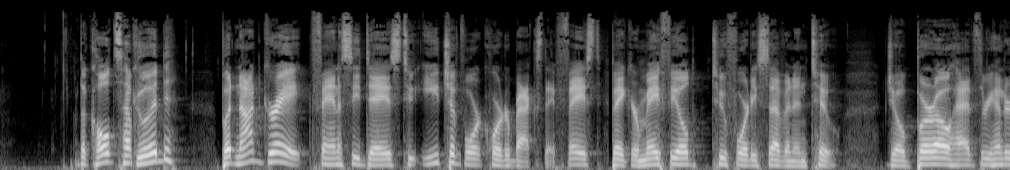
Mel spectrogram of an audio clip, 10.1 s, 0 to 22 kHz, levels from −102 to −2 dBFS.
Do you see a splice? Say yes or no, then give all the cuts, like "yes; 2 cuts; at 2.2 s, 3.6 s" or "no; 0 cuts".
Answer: yes; 3 cuts; at 1.3 s, 4.6 s, 6.1 s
